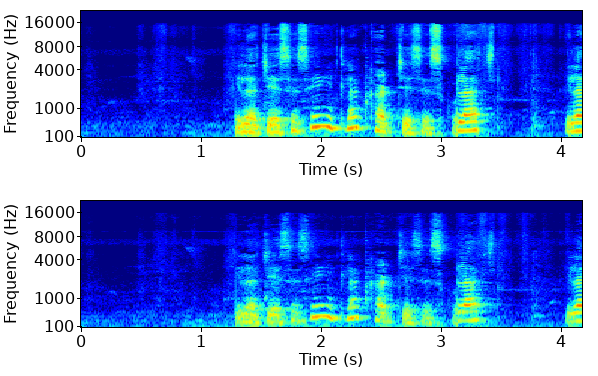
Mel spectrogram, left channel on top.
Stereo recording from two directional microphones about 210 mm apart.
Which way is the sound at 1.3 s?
45° left (ahead or behind).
